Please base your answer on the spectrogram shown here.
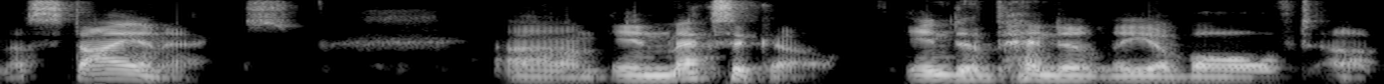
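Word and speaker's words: Astyanax: see an x a stionx there you go pronunciation a styanx in mexico independently evolved a pale body color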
